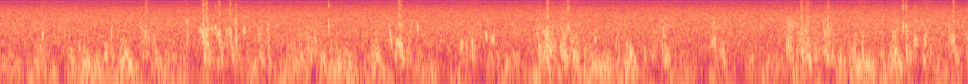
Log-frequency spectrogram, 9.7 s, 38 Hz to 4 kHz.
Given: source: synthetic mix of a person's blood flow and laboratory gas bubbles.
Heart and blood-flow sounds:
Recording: Doppler ultrasound of blood flow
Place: precordium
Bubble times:
0.39-0.46 s: bubbles
1.02-1.15 s: bubbles
1.38-1.56 s: bubbles
1.84-1.88 s: bubbles
1.95-2.51 s: bubbles
2.57-2.72 s: bubbles
2.96-3.20 s: bubbles
3.25-3.34 s: bubbles
3.73-3.82 s: bubbles
3.86-4.21 s: bubbles
4.58-4.79 s: bubbles
4.83-4.97 s: bubbles
5.33-5.85 s: bubbles
5.93-5.99 s: bubbles
6.42-6.73 s: bubbles
7.08-7.28 s: bubbles
7.84-8.37 s: bubbles
8.47-8.68 s: bubbles
8.90-9.35 s: bubbles
9.45-9.62 s: bubbles
9.65-9.69 s: bubbles
From the record:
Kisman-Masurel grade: 243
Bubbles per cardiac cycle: several, 3 to 8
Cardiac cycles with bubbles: 100%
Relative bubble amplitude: loud (0.450 to 0.775)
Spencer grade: 3 (all of the cardiac periods contain showers or single bubble signals, but not dominating or overriding the cardiac motion signals)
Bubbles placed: anywhere in the cardiac cycle

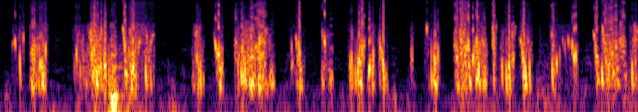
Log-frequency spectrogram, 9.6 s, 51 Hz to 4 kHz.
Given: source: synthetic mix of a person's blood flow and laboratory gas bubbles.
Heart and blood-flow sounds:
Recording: Doppler ultrasound of blood flow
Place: subclavian vein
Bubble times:
0.18-0.35 s: bubbles
0.43-0.72 s: bubbles
1.08-1.72 s: bubbles
1.82-2.31 s: bubbles
2.87-3.06 s: bubbles
3.18-3.35 s: bubbles
3.51-4.12 s: bubbles
4.33-4.56 s: bubbles
4.81-5.00 s: bubbles
5.21-5.82 s: bubbles
6.15-6.20 s: bubbles
6.36-6.61 s: bubbles
6.80-7.31 s: bubbles
7.37-7.44 s: bubbles
7.50-7.74 s: bubbles
7.76-7.99 s: bubbles
8.24-8.67 s: bubbles
8.88-9.40 s: bubbles
9.43-9.58 s: bubbles
From the record:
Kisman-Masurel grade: 243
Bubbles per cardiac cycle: several, 3 to 8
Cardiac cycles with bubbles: 100%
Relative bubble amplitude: loud (0.450 to 0.775)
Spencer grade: 3 (all of the cardiac periods contain showers or single bubble signals, but not dominating or overriding the cardiac motion signals)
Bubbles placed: anywhere in the cardiac cycle

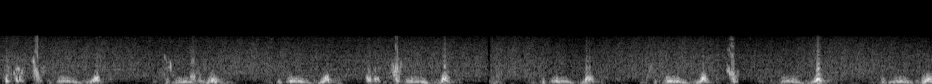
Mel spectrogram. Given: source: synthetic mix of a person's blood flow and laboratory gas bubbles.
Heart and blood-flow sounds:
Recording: Doppler ultrasound of blood flow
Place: precordium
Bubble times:
0.03-0.26 s: bubbles
0.31-0.44 s: bubbles
1.61-1.74 s: bubbles
1.90-2.06 s: bubbles
3.65-3.81 s: bubbles
3.90-4.03 s: bubbles
7.26-7.39 s: bubbles
From the record:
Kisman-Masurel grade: 122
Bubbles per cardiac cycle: 1 to 2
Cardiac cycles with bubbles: 10 to 50%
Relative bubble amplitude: moderate (0.250 to 0.450)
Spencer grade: 2 (many but less than half of the cardiac periods contain bubble signals, singularly or in groups)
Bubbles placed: only in the low amplitude regions of the cardiac cycle

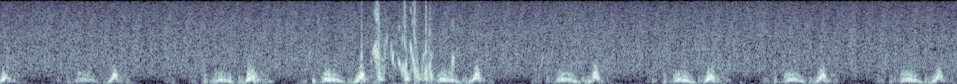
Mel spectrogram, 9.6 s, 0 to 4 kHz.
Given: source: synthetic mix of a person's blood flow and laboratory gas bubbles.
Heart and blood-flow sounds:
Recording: Doppler ultrasound of blood flow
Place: precordium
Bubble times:
3.71-4.36 s: bubbles
4.48-4.55 s: bubbles
From the record:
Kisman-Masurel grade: 212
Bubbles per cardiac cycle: several, 3 to 8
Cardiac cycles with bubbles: 1 to 10%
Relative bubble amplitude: moderate (0.250 to 0.450)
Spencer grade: 1 (occasional bubble signal discernible with the cardiac motion signal, with majority of cardiac periods free of bubbles)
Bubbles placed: only in the low amplitude regions of the cardiac cycle

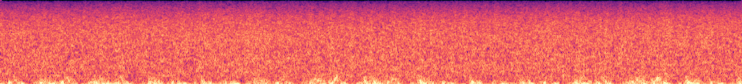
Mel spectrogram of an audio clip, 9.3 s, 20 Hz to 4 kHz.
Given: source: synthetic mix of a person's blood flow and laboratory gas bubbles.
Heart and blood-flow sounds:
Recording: Doppler ultrasound of blood flow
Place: precordium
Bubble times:
7.01-7.07 s: bubbles
7.25-7.33 s: bubbles
From the record:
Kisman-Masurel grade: 111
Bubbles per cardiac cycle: 1 to 2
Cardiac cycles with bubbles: 1 to 10%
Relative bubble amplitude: barely perceptible (0.100 to 0.250)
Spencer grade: 1 (occasional bubble signal discernible with the cardiac motion signal, with majority of cardiac periods free of bubbles)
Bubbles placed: anywhere in the cardiac cycle

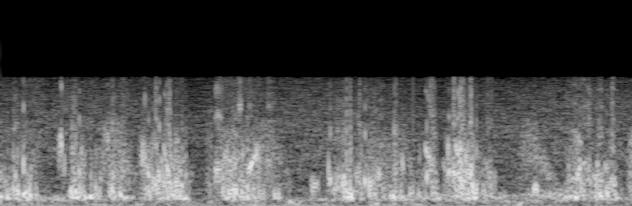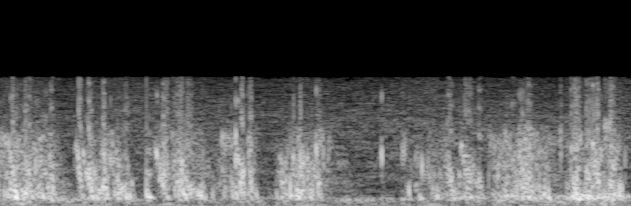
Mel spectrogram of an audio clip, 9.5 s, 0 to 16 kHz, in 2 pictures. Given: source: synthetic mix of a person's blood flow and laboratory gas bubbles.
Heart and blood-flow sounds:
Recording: Doppler ultrasound of blood flow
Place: subclavian vein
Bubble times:
0.00-0.34 s: bubbles
0.41-0.99 s: bubbles
1.03-1.45 s: bubbles
1.57-2.14 s: bubbles
2.31-3.74 s: bubbles
3.98-4.07 s: bubbles
4.21-5.21 s: bubbles
5.28-5.78 s: bubbles
5.83-6.71 s: bubbles
6.78-7.24 s: bubbles
7.57-7.65 s: bubbles
7.74-9.46 s: bubbles
From the record:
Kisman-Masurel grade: 444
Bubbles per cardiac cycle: continuous sound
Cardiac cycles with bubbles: 100%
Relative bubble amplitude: maximal (0.775 to 0.999)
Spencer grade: 4 (maximum detectable bubble signal sounding continuously throughout systole and diastole of every cardiac period, and overriding the amplitude of the normal cardiac signals)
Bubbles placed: anywhere in the cardiac cycle

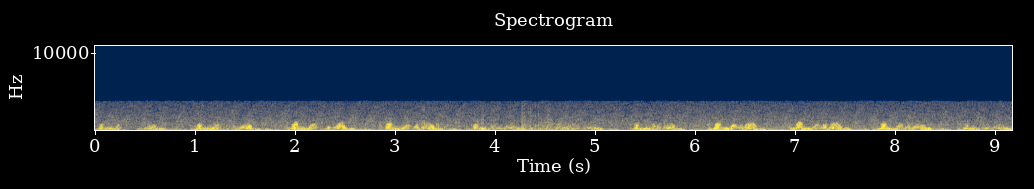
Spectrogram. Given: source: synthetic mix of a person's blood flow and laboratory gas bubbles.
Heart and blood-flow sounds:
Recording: Doppler ultrasound of blood flow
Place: precordium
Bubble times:
0.93-1.05 s: bubbles
1.14-1.45 s: bubbles
1.49-1.58 s: bubbles
3.27-3.32 s: bubbles
3.40-3.56 s: bubbles
3.77-3.91 s: bubbles
4.20-4.70 s: bubbles
4.72-4.83 s: bubbles
From the record:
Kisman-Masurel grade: 221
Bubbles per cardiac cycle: several, 3 to 8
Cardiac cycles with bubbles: 10 to 50%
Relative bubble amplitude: barely perceptible (0.100 to 0.250)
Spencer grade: 2 (many but less than half of the cardiac periods contain bubble signals, singularly or in groups)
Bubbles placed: anywhere in the cardiac cycle

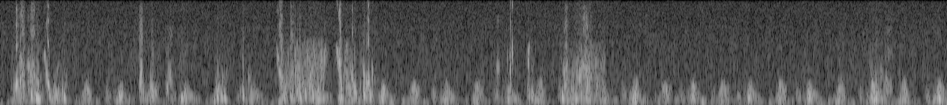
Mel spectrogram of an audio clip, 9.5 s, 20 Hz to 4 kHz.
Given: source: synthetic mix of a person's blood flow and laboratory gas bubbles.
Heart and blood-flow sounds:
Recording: Doppler ultrasound of blood flow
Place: precordium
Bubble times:
0.10-0.70 s: bubbles
1.38-1.58 s: bubbles
1.65-1.74 s: bubbles
1.78-1.88 s: bubbles
2.14-2.30 s: bubbles
2.40-2.52 s: bubbles
2.75-3.28 s: bubbles
3.32-3.76 s: bubbles
3.78-3.85 s: bubbles
4.95-5.00 s: bubbles
5.04-5.16 s: bubbles
5.25-5.36 s: bubbles
5.58-6.06 s: bubbles
8.67-8.93 s: bubbles
From the record:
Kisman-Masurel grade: 233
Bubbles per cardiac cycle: several, 3 to 8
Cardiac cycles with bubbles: 50 to 99%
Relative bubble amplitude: loud (0.450 to 0.775)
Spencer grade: 3 (all of the cardiac periods contain showers or single bubble signals, but not dominating or overriding the cardiac motion signals)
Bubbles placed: anywhere in the cardiac cycle

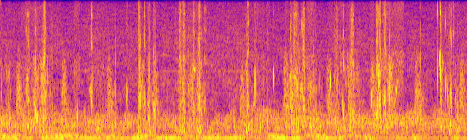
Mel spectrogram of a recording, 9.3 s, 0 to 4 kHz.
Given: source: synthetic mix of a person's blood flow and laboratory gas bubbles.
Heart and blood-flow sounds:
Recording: Doppler ultrasound of blood flow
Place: subclavian vein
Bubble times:
0.00-0.24 s: bubbles
0.40-1.06 s: bubbles
1.45-1.58 s: bubbles
1.64-2.18 s: bubbles
2.21-2.58 s: bubbles
2.75-3.15 s: bubbles
3.41-4.15 s: bubbles
4.65-4.78 s: bubbles
4.88-5.39 s: bubbles
5.43-5.50 s: bubbles
5.71-6.47 s: bubbles
6.56-6.64 s: bubbles
6.67-7.29 s: bubbles
7.39-8.08 s: bubbles
8.37-8.43 s: bubbles
8.71-9.35 s: bubbles
From the record:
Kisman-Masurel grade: 343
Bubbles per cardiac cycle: rolling drumbeat, 9 or more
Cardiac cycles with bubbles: 100%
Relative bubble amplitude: loud (0.450 to 0.775)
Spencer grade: 3 (all of the cardiac periods contain showers or single bubble signals, but not dominating or overriding the cardiac motion signals)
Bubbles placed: anywhere in the cardiac cycle

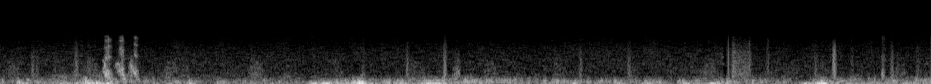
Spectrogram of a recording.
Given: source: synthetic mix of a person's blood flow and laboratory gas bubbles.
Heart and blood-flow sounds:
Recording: Doppler ultrasound of blood flow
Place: subclavian vein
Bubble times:
1.02-1.41 s: bubbles
8.80-8.86 s: bubbles
From the record:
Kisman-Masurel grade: 122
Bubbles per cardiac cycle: 1 to 2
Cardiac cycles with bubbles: 10 to 50%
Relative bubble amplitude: moderate (0.250 to 0.450)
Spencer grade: 2 (many but less than half of the cardiac periods contain bubble signals, singularly or in groups)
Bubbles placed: anywhere in the cardiac cycle

